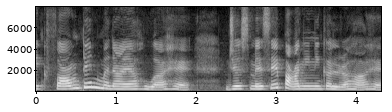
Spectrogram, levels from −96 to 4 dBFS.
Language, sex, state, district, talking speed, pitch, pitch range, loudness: Hindi, female, Jharkhand, Ranchi, 140 wpm, 245 Hz, 225-260 Hz, -16 LUFS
